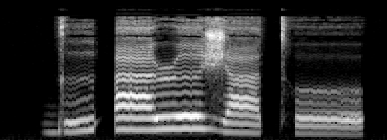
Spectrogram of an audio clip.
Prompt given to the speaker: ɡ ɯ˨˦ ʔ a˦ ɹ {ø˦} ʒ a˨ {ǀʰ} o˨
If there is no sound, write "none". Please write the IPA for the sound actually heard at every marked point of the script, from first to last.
ə˦, tʰ

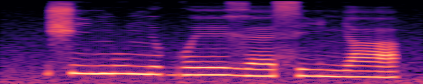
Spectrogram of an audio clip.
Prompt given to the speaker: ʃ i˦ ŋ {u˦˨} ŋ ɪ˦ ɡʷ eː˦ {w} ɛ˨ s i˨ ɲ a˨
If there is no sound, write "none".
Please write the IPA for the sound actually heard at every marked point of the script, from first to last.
u˦, ɣ

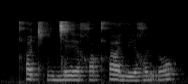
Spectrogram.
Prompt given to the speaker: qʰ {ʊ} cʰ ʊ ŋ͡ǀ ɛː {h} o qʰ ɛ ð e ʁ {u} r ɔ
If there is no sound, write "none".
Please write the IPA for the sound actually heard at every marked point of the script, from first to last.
ə, χ, ʊ

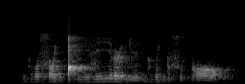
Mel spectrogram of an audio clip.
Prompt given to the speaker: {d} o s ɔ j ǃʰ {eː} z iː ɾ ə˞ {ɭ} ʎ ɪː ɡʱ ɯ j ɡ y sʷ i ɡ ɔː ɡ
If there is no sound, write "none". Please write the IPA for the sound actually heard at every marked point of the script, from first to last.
dʱ, iː, ɭ

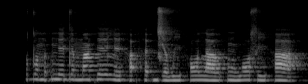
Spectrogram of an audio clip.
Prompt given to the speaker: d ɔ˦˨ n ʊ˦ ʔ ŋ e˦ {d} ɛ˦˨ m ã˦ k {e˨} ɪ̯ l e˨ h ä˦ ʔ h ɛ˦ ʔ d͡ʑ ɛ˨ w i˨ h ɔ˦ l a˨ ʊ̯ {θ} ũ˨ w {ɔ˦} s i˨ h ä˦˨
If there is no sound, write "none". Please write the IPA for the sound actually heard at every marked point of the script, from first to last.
d, e˦, θ, ɔ˦

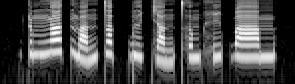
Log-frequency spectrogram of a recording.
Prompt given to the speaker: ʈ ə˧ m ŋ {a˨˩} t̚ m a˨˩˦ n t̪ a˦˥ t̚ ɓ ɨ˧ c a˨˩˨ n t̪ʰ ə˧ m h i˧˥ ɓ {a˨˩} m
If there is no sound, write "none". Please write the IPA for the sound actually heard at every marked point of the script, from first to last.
a˦˥, a˧

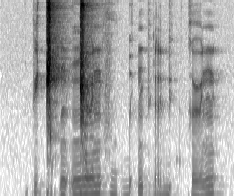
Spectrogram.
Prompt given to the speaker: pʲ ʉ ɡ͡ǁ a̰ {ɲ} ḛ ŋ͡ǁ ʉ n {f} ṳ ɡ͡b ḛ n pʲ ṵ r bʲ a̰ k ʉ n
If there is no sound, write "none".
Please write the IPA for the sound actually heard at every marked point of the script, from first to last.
n, f

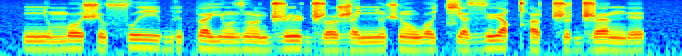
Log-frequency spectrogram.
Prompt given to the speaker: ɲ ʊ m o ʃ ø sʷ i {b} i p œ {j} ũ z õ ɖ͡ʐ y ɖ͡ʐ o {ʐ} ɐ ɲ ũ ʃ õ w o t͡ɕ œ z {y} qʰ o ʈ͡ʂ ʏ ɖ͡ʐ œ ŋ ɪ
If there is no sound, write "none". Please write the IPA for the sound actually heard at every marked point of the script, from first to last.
b, j, ʐ, y

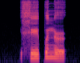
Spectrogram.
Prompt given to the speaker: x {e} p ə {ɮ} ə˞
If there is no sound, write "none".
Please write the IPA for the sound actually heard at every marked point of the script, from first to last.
e, n

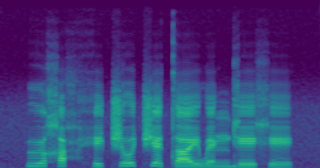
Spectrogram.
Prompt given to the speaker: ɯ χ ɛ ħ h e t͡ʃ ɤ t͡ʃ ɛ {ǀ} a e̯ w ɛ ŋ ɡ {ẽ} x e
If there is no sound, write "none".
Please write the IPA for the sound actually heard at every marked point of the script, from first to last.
t, e

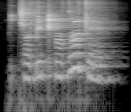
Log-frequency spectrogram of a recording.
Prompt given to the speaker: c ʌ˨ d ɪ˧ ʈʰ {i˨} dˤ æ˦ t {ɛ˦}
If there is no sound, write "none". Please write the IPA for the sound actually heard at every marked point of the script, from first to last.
i˨, ɛ˨

